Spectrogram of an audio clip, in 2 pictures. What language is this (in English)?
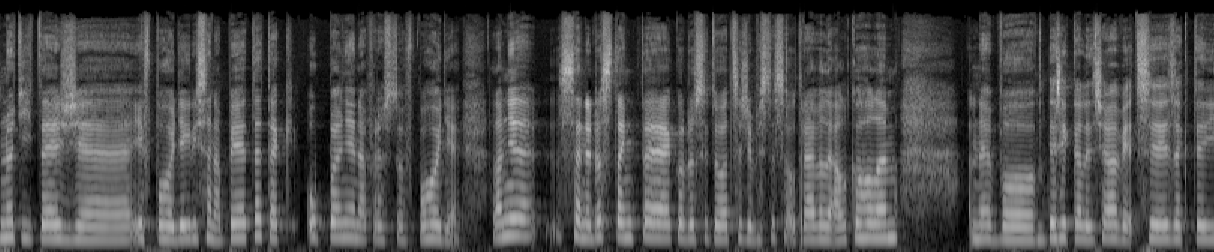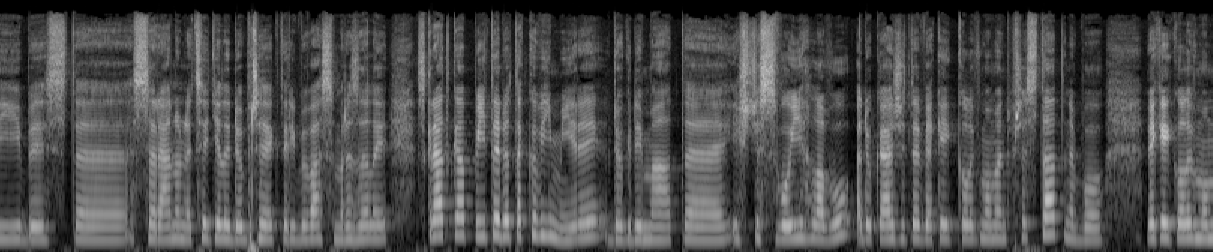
Czech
